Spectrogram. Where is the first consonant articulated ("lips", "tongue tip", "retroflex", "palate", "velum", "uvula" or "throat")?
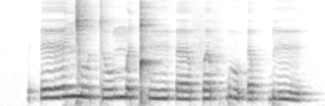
throat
